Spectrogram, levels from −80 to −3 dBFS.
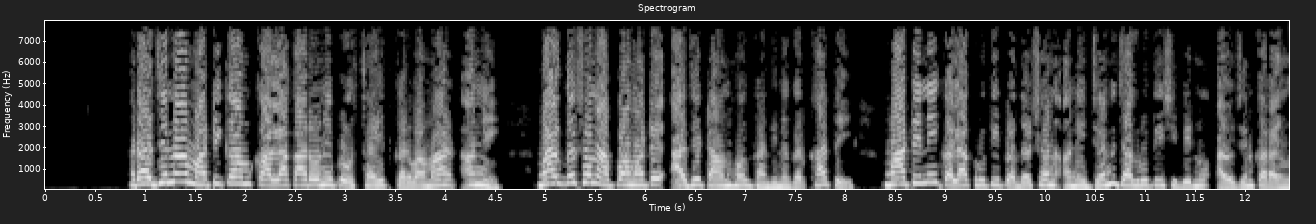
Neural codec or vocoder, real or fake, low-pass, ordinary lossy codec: none; real; none; none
